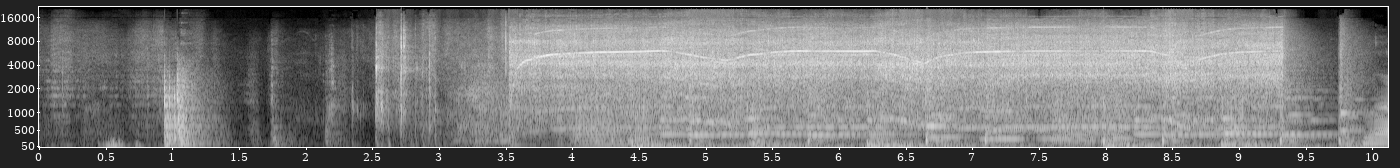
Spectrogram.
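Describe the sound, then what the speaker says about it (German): An old, struggling router mills slots in 20 mm solid wood for bed frame corner joints, starting after a few knocks and rustles; a loud sustained whine with rhythmic pitch dips and chattering cuts runs until a sudden stop. "Jetzt fräse ich die Schacheten hier ein"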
